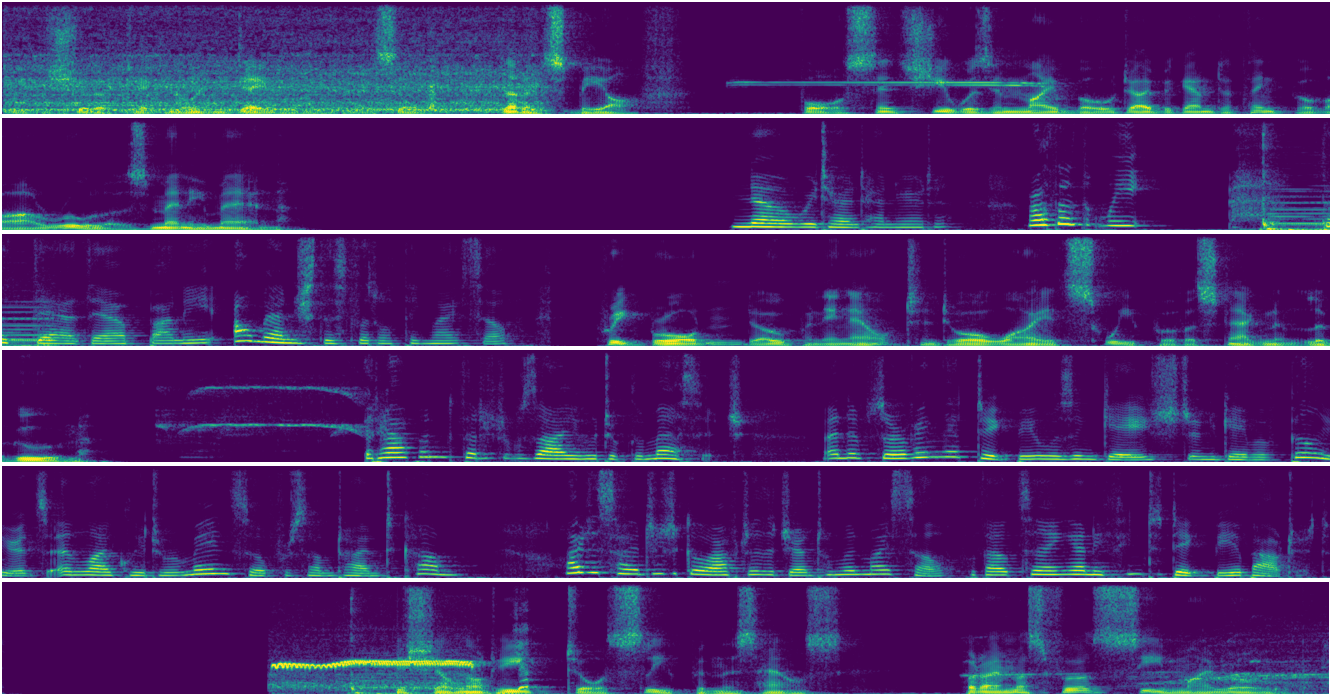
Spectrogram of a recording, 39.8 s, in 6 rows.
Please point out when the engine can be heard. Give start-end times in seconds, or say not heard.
0.0-2.8.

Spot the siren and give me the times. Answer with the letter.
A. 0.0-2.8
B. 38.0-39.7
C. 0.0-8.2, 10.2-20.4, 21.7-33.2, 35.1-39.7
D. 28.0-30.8
B.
